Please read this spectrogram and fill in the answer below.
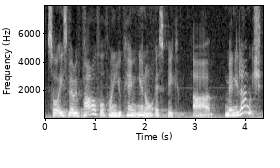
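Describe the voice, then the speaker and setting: A woman with a Spanish accent, a native Spanish speaker and law student, giving an earnest, motivational interview in halting non-native English. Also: mid-range voice, lively intonation, a little mellow. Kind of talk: interview, personal testimony.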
